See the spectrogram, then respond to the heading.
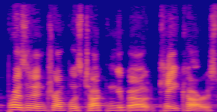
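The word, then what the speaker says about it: kei car: It's interesting because President Trump was talking about K cars, which is spelled KEI, not the letter K, or Chrysler K cars.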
